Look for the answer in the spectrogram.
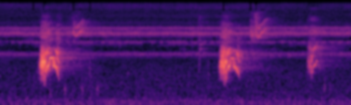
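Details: Yellow-rumped cacique in rainforest giving loud, harsh, bursting calls with liquid overtones, three separated outbursts each followed by a softer echoing note, over a steady high insect drone.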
